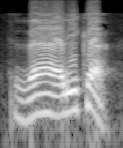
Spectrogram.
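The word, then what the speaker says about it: Dhalika (ذلك): Note, it says dhalika is pronounced as though there's an alif written after the letter tha, thal. Tha, fatha, alif. There's no alif written, but you have to pronounce it as though there's an alif written for elongation. Dhalika.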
